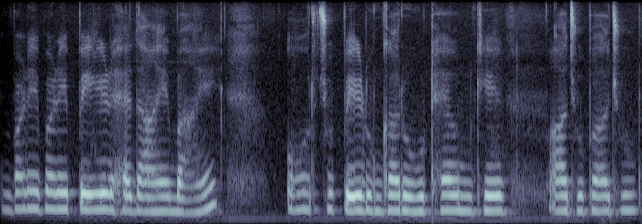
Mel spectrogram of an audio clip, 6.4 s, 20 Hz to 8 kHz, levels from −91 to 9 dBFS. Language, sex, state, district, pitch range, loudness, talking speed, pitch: Hindi, female, Chandigarh, Chandigarh, 200-215 Hz, -20 LUFS, 140 wpm, 205 Hz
